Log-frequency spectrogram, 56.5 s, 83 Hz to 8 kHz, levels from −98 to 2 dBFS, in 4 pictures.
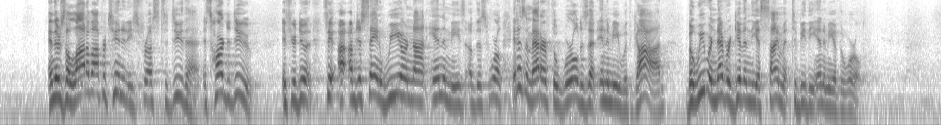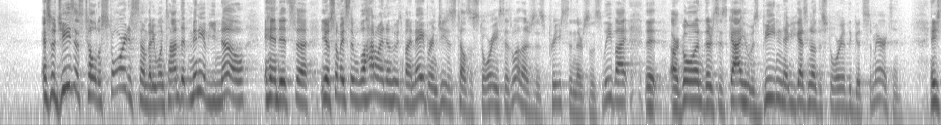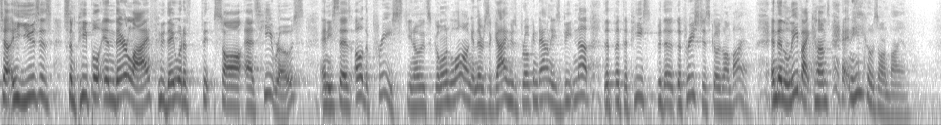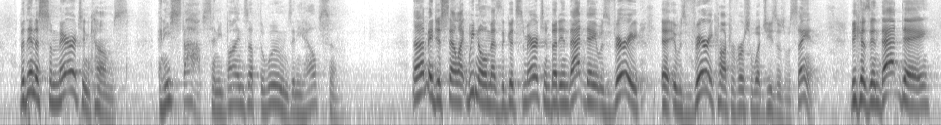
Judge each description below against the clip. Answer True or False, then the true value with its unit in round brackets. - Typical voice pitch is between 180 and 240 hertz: True (190 Hz)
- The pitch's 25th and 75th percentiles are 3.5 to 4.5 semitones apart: False (5.1 semitones)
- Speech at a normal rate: False (245 wpm)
